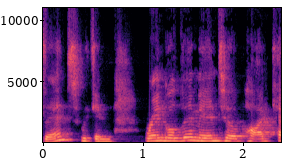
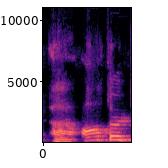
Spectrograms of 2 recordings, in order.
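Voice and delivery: ordinary delivery, nothing marked

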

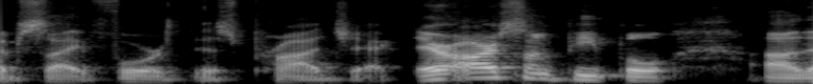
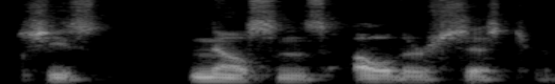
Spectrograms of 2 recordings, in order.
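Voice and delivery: usual speaking voice

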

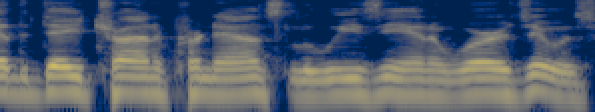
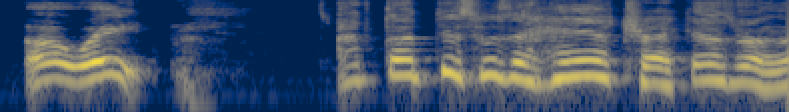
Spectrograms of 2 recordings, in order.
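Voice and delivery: much higher, louder oh wait; sudden surprise; 11 semitones higher, 6 dB louder than usual. Real, not acted. Host spotting wrong clip, surprised and loud. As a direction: catch your own mistake with a yelp.

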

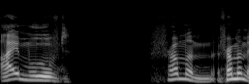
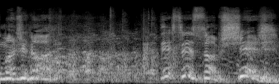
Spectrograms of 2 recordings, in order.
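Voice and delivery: laughing exasperation; 4 semitones higher, 4 dB louder, much slower than usual. Retold or imitated. Exasperated with the caller.

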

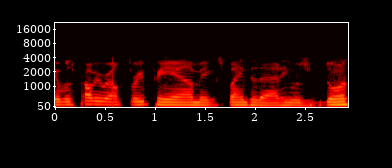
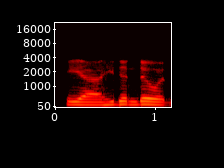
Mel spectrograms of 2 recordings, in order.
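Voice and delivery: ordinary talk

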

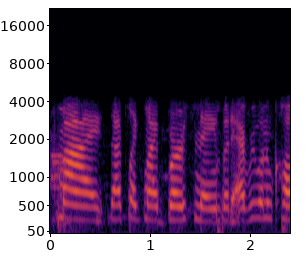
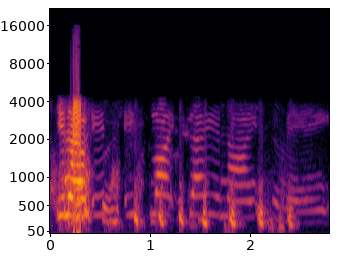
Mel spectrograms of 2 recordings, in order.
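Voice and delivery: put-on British accent; 6 dB louder than usual. Guest shows she can switch to a British accent. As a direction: slip back into a posh British accent. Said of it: "let me go ahead and jump right back into it".

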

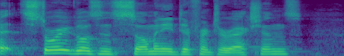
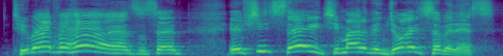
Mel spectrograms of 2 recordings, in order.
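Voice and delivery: put-on gloating boy; 8 semitones higher than usual. Hansel gloating, high voice.

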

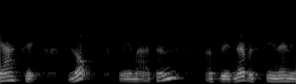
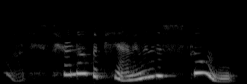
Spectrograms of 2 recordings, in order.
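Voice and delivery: much higher astonished question; amazed; 6 dB louder than usual. Acted. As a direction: sound truly amazed. Girl amazed.

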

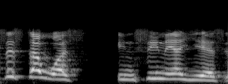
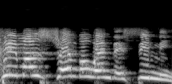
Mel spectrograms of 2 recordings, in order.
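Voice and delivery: higher and louder, a hammed-up proud proclamation; mock preacher's boast; 7 semitones higher, 8 dB louder than usual. Preacher imitated boasting to a new sister, loud and high. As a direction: shout it like an over-zealous preacher. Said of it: "he started to say".

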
